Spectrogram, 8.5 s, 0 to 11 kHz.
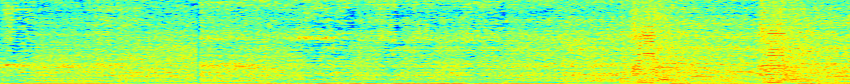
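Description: Supercharged mini truck fitted with an AMR300 blower revs hard on a test drive, its engine note climbing and falling in steady sweeps, loud and close throughout with sharper bursts of throttle near the end.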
